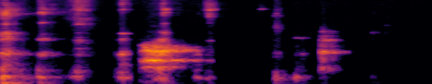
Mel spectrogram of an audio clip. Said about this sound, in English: What's that dog saying? I don't want to be on this choke chain. That dog's not on a choke chain. That dog is on a restraint.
